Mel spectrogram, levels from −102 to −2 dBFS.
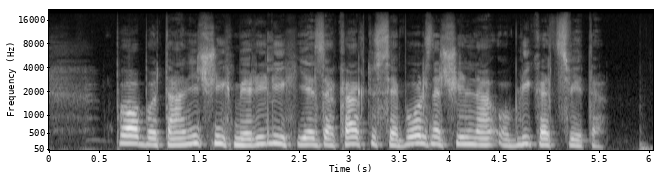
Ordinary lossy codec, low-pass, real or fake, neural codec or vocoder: none; 19.8 kHz; real; none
